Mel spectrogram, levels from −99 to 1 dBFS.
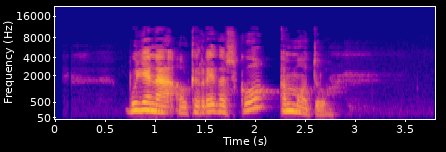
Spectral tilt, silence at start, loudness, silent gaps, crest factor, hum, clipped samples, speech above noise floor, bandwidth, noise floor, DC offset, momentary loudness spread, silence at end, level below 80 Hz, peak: -5 dB/octave; 0.7 s; -23 LUFS; none; 22 dB; none; under 0.1%; 50 dB; 11 kHz; -74 dBFS; under 0.1%; 15 LU; 1 s; -80 dBFS; -4 dBFS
